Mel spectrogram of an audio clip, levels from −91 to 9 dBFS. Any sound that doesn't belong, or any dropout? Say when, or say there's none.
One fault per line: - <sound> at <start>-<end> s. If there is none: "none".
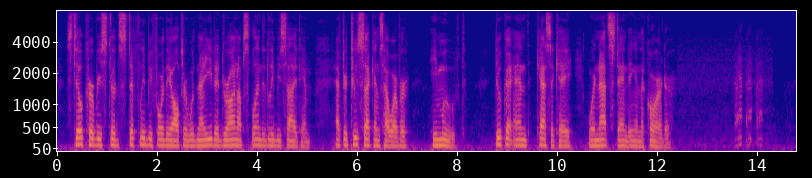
- laugh at 13.5-14.1 s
